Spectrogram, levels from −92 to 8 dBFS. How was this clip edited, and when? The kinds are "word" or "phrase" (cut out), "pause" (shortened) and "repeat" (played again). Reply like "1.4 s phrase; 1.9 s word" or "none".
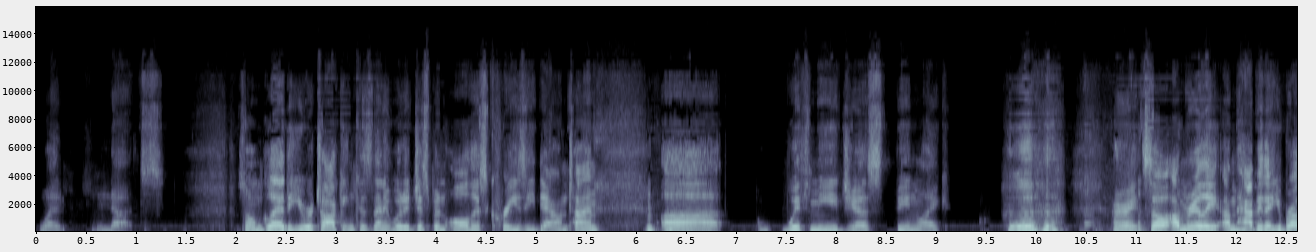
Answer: none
